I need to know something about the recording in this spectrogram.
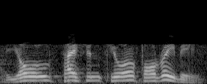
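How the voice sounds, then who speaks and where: A man's voice: high voice, animated, moderate pace. An American man announcing and narrating in a polished, dramatic, emphatic 1930s radio style. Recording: tinny 1930s radio, music behind.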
